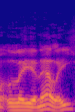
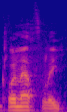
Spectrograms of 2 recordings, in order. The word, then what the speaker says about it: Llanelli: The men's international series, if it was talking from your side of things, is coming from Leonelli. Come on! But from my point of view, it's definitely coming from Llanelli.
